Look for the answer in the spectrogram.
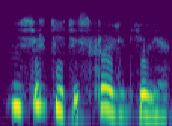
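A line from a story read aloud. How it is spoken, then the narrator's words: Whining. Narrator (Russian): захныкал принц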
